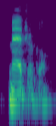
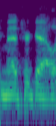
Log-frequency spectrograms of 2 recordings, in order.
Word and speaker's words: Madrigal: the word was that his last name is pronounced Madrigal, accent on the last syllable. Okay. Not like the ancient English music madrigal.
